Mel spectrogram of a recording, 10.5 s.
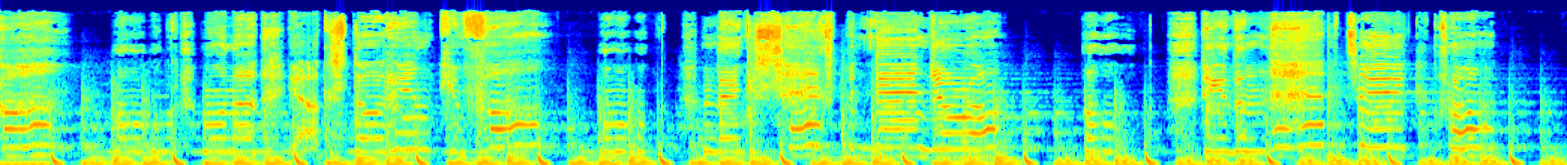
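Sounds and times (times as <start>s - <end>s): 
indie rock music: 0.2s - 10.4s.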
